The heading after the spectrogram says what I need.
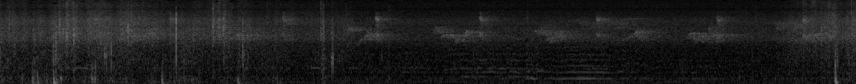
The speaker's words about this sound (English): Okay, sounds to be an oven bird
